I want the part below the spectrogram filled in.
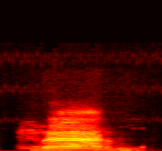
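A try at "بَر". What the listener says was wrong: Mendek. Bar. Bukan begitu. Bar.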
